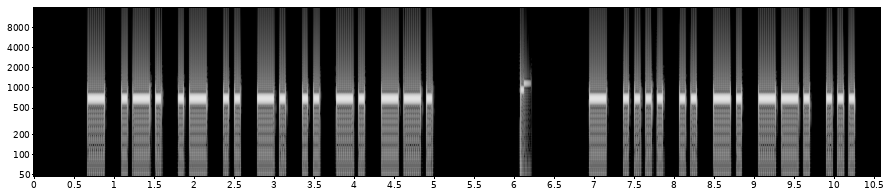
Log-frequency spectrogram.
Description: Morse code, heard as a keyed tone, about 17 wpm, 700 Hz. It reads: TRAINING THINGS
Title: Sentences from Top 1000 Words - Review Part 4 - New Word Drill - 17wpm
